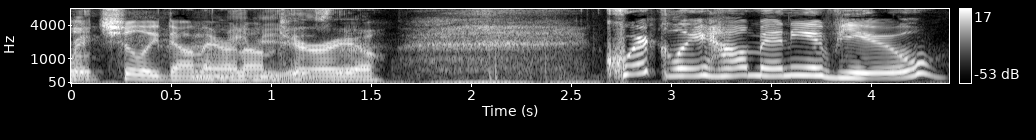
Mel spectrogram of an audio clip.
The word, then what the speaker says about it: Ontario: I'm like, I think it's pronounced Ontario. And he was like, oh, thank you for that.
